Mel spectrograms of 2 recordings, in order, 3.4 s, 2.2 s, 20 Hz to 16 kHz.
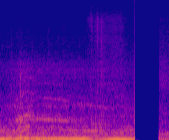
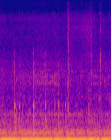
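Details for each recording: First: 1999 Mercedes SLK 200 R170 after a throttle body clean that cured rough, surging idle; low, even idle holding steady at about 800 rpm with no hunting, fuel pump faintly audible; normal idle. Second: 1999 Mercedes-Benz SLK 200 (R170), which had been idling rough and surging at low rpm, just after a throttle body cleaning, in neutral with the hood open; idle is low and uneven with stumbles and faint ticks, searching while the computer relearns, possibly with leftover liquid cleaner.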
